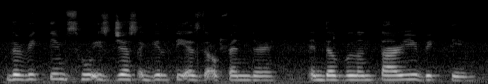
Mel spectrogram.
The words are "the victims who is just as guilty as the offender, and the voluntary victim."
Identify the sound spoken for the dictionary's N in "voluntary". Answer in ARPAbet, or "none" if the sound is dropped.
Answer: N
